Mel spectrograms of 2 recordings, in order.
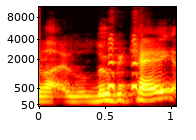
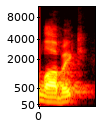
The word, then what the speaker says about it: Lubbock: Rosalie's like, wacko and Lubique. I love it. That's good, Rosalie. For those in Texas, yes, Rosalie just butchered your town. It's Waco and Lubbock, and he's in Texas.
